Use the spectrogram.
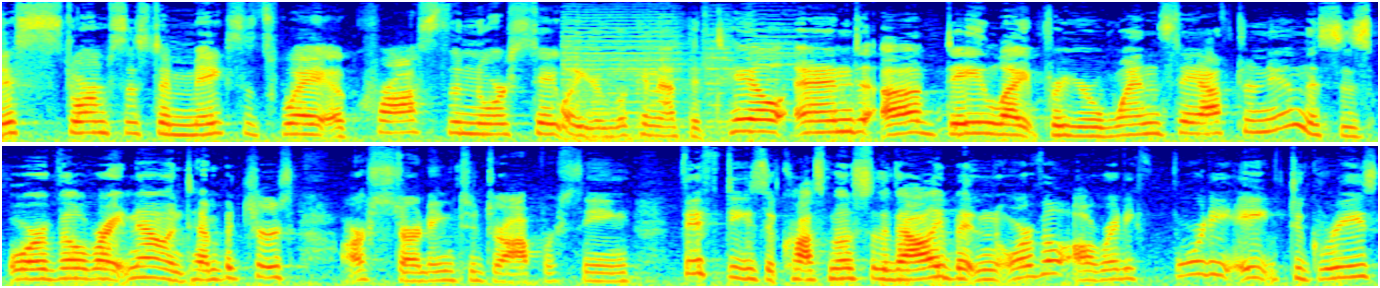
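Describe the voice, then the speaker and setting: A woman's plain, everyday voice, fairly high in pitch, at a fairly quick pace with hardly any pauses. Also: ordinary pitch variation. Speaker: TV news reporter, anchor and weather presenter. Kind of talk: TV weather forecast presentation.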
